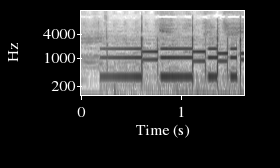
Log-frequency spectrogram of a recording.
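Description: A quick series of electronic telephone dialing tones, four steady beeps of varying length with small clicks between them, clear, with no voices.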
